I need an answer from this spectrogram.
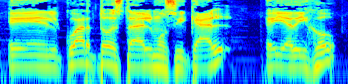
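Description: A man's voice: medium pitch, bright, forceful tone. A man with a Mexican accent hosting a comedy game show, mocking contestants as he reads the answers. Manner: mocking, brisk. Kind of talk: reading out game results.

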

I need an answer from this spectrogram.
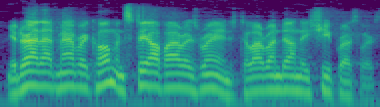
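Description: An actor playing a calm, firm frontier marshal hero in an old radio western. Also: male voice, mid-range voice, brisk, close to an everyday voice. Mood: steady. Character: Wild Bill Hickok, calm steady frontier marshal hero. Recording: muffled old radio recording with hiss.

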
